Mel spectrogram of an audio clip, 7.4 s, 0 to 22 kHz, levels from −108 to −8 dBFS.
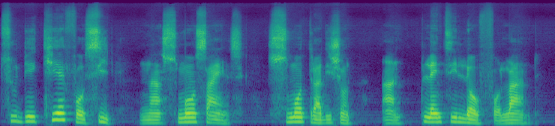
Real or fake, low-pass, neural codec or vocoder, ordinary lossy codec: fake; 19.8 kHz; codec, 44.1 kHz, 7.8 kbps, DAC; none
